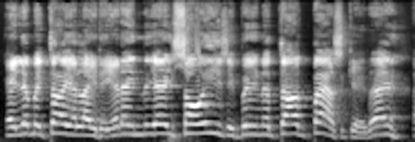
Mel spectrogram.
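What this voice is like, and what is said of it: Character voice in an accent. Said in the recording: “me in an accent as that plate will tell you my problem”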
